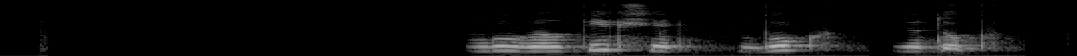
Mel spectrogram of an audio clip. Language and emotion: Russian, neutral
